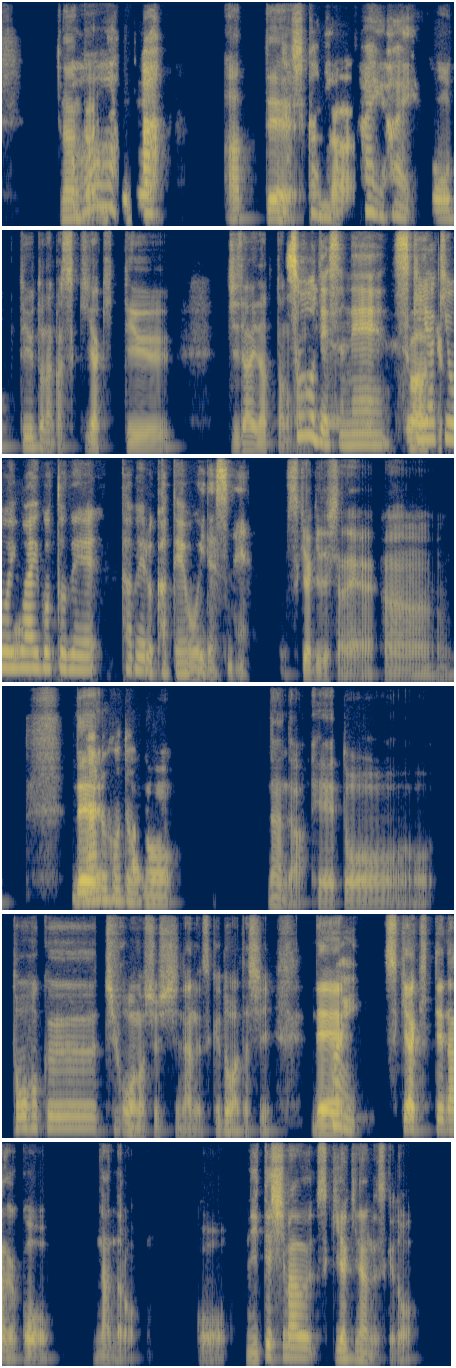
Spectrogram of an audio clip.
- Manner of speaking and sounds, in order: other background noise
- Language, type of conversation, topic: Japanese, podcast, 子どもの頃の食卓で一番好きだった料理は何ですか？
